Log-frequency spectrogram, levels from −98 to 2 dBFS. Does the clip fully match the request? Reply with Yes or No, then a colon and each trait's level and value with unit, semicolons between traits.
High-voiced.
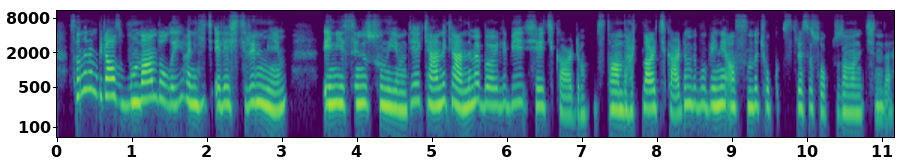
Yes: high, 240 Hz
